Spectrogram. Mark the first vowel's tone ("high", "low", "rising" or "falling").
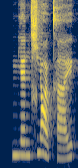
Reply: high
